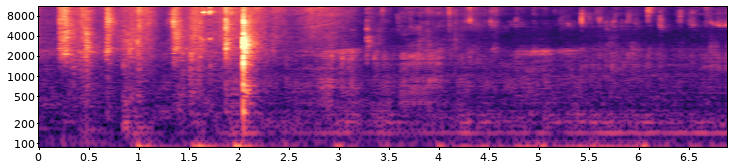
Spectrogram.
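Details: Three-month-old kitten eating mealworms indoors, low rumbling purr under bursts of crunching and sharp chewing snaps, with the rumble continuing steadily near the end.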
